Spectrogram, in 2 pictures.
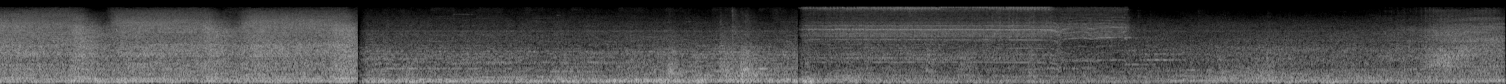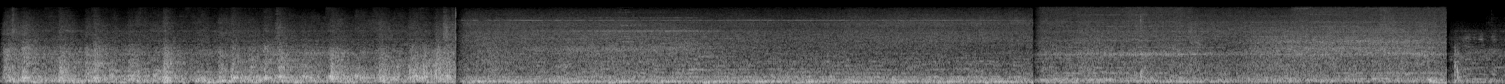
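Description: Aircraft assembly hall ambience: steady machinery hum and hiss with scattered clatter. It changes abruptly every few seconds from one stretch of factory noise to another, and a high steady whine is heard for a few seconds about a third of the way in.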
